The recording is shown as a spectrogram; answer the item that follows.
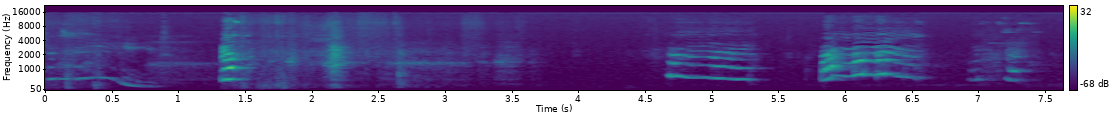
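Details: A 15-month-old Siberian Husky, excited and wanting to go out for a walk, "talks" in drawn-out, falling, yodel-like whines and woos.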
